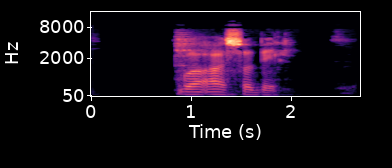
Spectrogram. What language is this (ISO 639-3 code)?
xka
